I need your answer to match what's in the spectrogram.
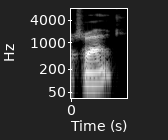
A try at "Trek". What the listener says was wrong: Yeah, Trek, not track, babe. Don't go that way. You're a Trekkie, not a Trackie.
